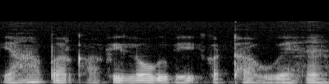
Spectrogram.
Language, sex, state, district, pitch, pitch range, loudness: Hindi, male, Madhya Pradesh, Umaria, 90 Hz, 90-95 Hz, -19 LUFS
